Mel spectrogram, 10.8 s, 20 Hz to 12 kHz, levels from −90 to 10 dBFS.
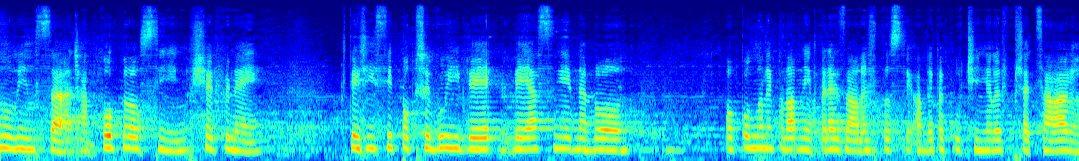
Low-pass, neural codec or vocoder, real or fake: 10.8 kHz; codec, 24 kHz, 0.9 kbps, WavTokenizer, medium music audio release; fake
